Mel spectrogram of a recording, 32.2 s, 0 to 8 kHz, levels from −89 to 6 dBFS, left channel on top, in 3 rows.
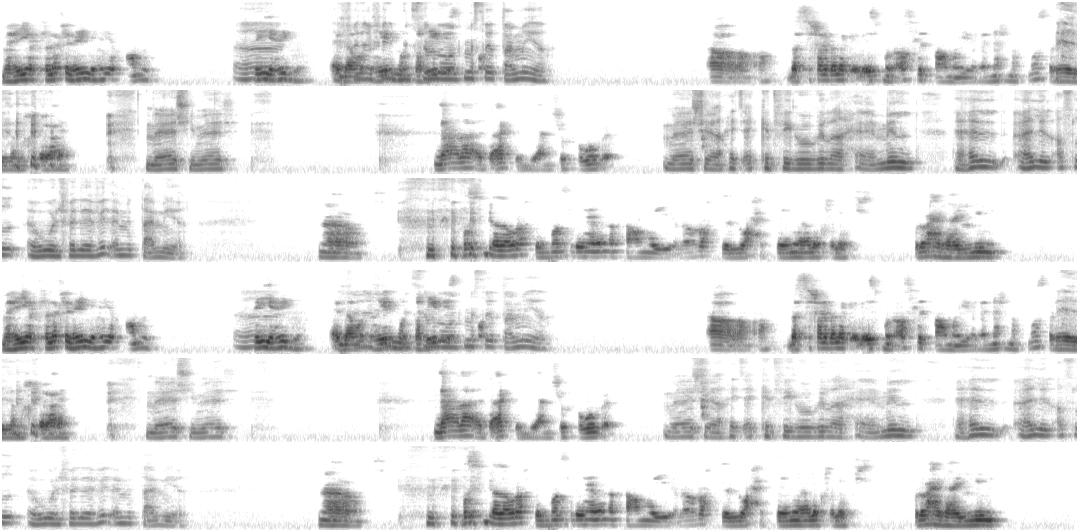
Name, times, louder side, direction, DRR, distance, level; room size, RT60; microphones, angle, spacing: voice 1, 0.0-1.5 2.5-3.0 3.3-4.5 7.1-11.4 15.1-16.9 24.7-25.1 26.1-30.1 30.6-31.4, right 3 dB, 45° right, 0.4 m, -28 dB
voice 2, 2.3-2.8 3.3-5.5 10.5-11.3 11.8-13.1 14.5-14.7 17.4-20.0 20.3-23.3 25.5-26.3 31.0-31.3, left 4 dB, 55° left, 0.4 m, -38 dB
4.3 x 2.3 x 2.2 m
head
